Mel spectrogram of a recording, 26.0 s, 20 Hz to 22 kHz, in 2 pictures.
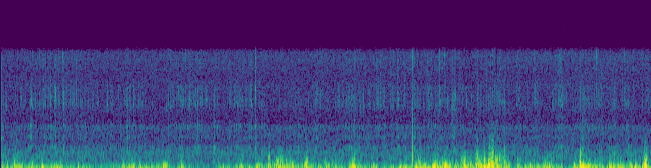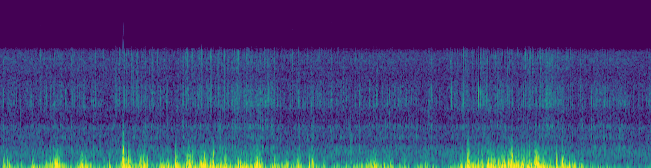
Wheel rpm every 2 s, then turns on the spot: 0, 0, 0, 0, 0, 0, 0, 0, 0, 0, 0, 0, 0.
none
